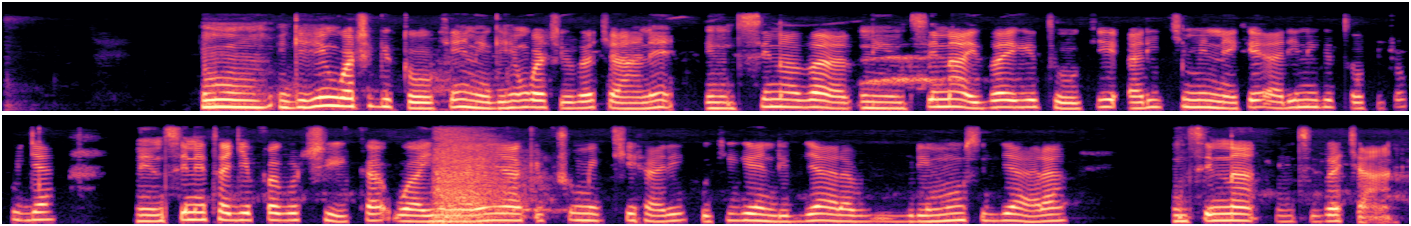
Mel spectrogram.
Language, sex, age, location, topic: Kinyarwanda, female, 18-24, Musanze, agriculture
